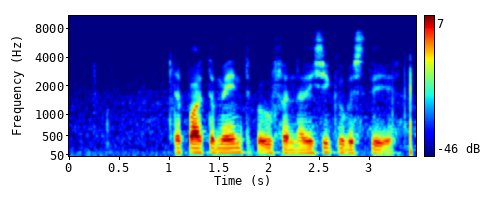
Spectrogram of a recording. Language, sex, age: Afrikaans, male, 20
